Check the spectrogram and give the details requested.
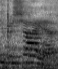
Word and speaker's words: Mishiah: All right, and my name is Mishiah. I have put it up phonetically for you, just in case. If you're not familiar with phonics, it's like Messiah with a sh in the middle of it.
